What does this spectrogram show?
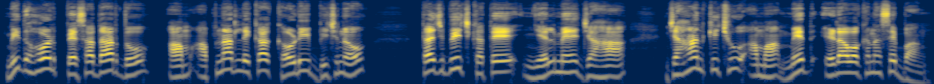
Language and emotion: Santali, neutral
